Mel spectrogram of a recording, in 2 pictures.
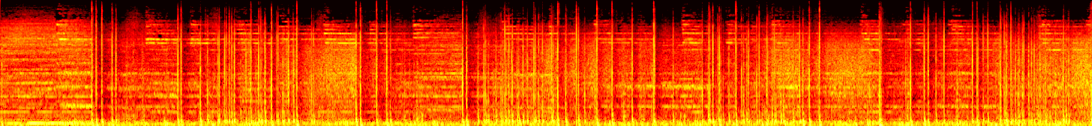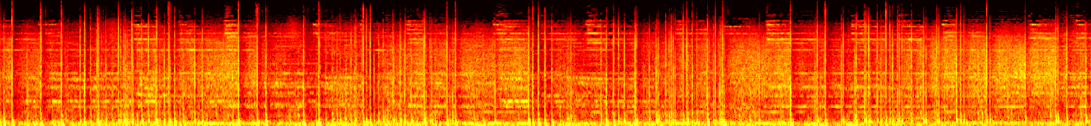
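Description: Fireworks display: aerial shells bursting in quick succession throughout, with music playing under the bangs.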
